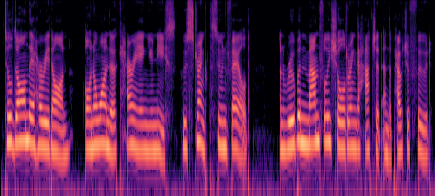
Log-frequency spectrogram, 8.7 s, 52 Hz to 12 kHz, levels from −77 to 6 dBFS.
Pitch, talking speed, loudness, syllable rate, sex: 200 Hz, 160 wpm, -17 LUFS, 5.0 syllables/s, female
